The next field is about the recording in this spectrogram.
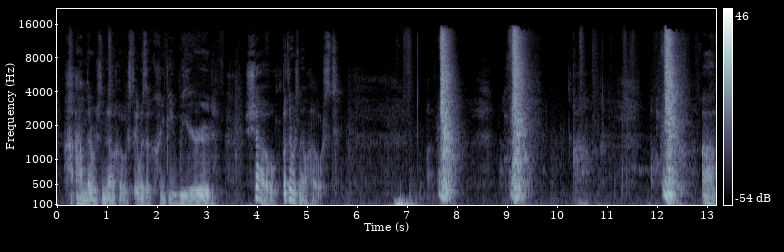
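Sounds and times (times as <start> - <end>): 
speech: 0.2 - 5.7
person sneezing: 7.4 - 8.2, 8.9 - 9.7, 11.9 - 12.8.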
